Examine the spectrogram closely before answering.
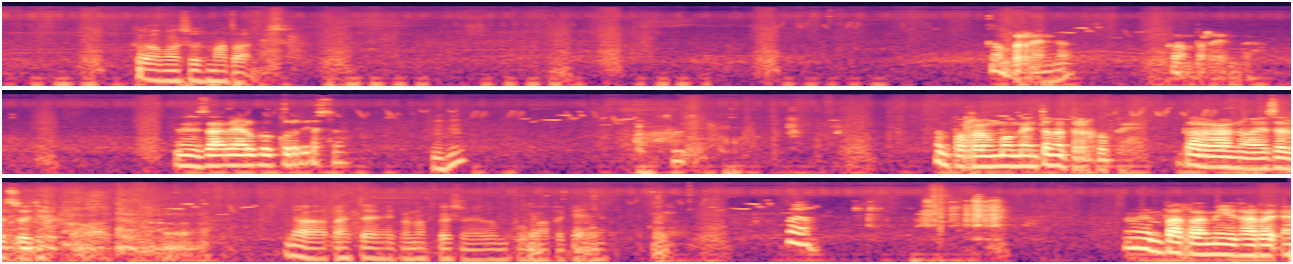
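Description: Adult men talk calmly back and forth, close by, outdoors.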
